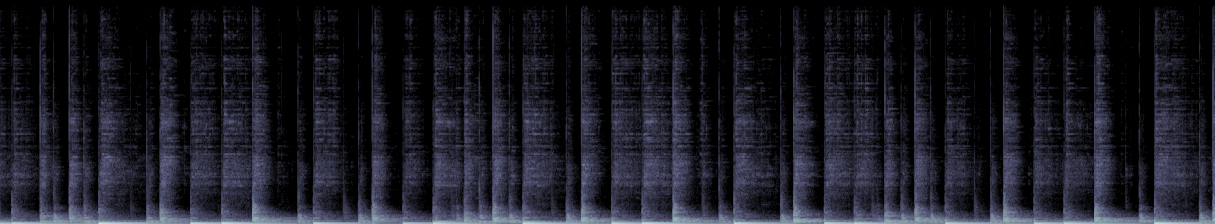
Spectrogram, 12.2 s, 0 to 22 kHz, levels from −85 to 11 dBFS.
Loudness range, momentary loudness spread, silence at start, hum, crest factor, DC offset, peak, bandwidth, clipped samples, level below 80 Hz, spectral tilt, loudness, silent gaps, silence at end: 2 LU; 10 LU; 0 s; none; 16 dB; under 0.1%; -2 dBFS; 11.5 kHz; under 0.1%; -36 dBFS; -7.5 dB/octave; -20 LUFS; none; 0 s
